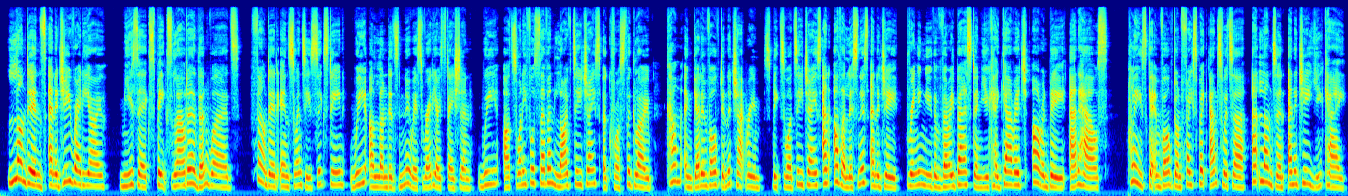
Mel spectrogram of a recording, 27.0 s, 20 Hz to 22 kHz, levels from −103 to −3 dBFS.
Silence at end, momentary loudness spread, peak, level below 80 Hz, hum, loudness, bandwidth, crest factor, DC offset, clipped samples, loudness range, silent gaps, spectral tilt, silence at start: 0.1 s; 8 LU; -4 dBFS; -80 dBFS; none; -25 LUFS; 19 kHz; 22 dB; under 0.1%; under 0.1%; 4 LU; none; -2.5 dB/octave; 0.15 s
